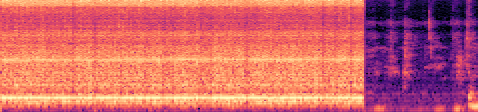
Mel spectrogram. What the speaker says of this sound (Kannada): ತುಂಬ ಸಣ್ಣಗೆ ಇದನ್ನು ಗ್ರೈಂಡ್ ಮಾಡಬೇಕು.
